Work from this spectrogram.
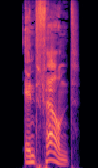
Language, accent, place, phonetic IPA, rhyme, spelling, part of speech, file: German, Germany, Berlin, [ɛntˈfɛʁnt], -ɛʁnt, entfernt, adjective / verb, De-entfernt.ogg
- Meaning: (verb) past participle of entfernen; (adjective) 1. distant 2. away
